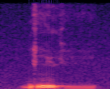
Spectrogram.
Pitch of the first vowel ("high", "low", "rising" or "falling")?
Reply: high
